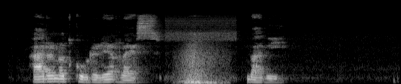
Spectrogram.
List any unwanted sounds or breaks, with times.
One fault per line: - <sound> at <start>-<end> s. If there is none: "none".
- whoosh at 1.7-2.3 s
